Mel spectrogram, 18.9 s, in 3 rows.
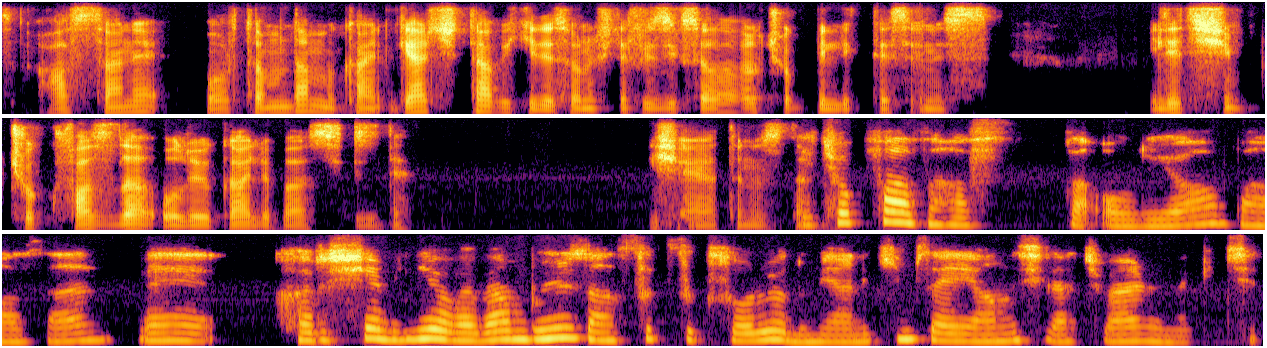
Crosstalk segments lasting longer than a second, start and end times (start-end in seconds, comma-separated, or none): none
